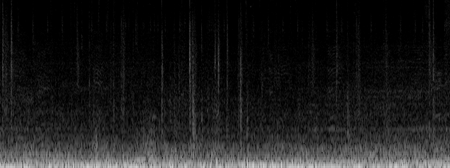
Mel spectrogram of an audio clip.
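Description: Car on the move, heard from inside: a steady low rumble of engine and tyres on the road, with a few light knocks from bumps.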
